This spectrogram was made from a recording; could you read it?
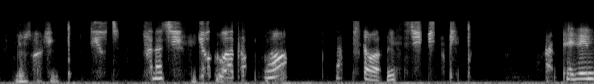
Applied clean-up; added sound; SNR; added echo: neural diffusion model UNIVERSE++.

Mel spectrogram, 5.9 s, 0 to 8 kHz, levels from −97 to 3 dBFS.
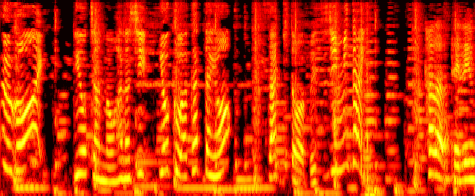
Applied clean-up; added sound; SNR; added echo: classical method Wiener filter.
